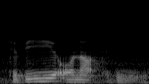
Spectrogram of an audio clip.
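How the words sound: It is spoken in a mild British accent. "not so, such a thick British accent, but it's sort of standard English"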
